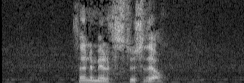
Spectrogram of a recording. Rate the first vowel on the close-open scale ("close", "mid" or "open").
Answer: open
